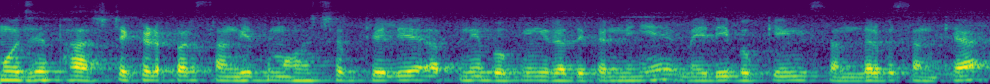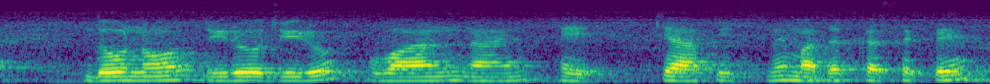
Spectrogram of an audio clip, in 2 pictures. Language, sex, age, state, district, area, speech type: Hindi, male, 18-30, Madhya Pradesh, Seoni, urban, read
